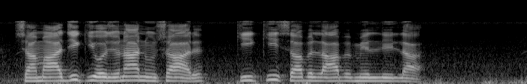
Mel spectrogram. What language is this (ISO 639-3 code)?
mag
